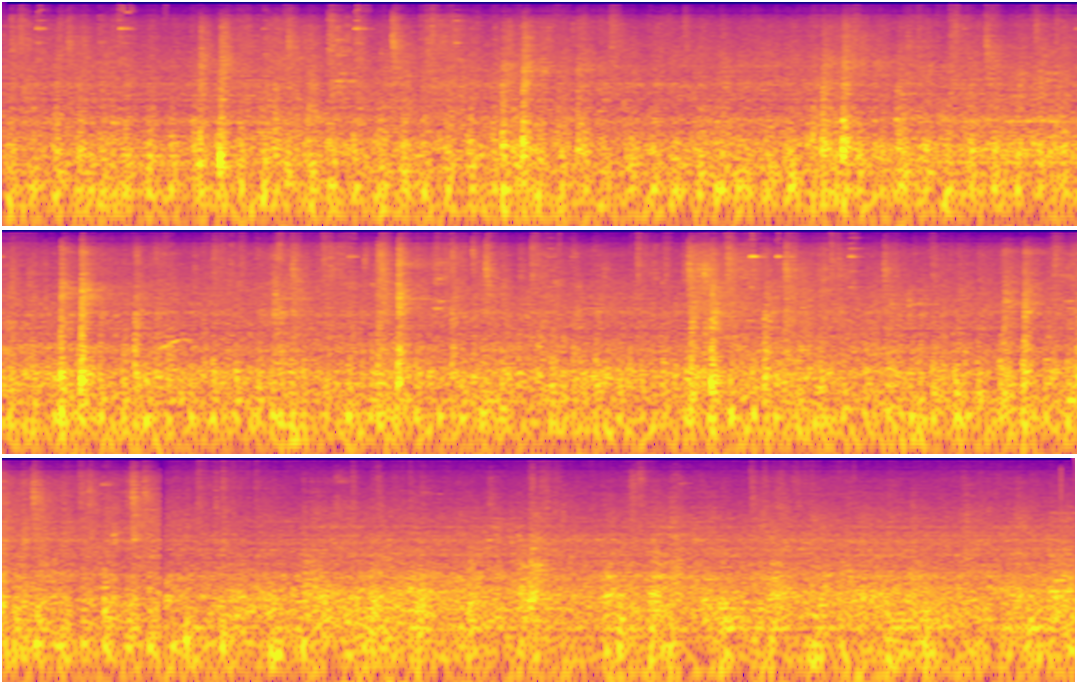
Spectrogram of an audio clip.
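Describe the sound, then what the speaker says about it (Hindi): The Khajuraho Udaipur Express, a passenger train running hours late, rolls out of a station. Wheels clatter in a steady clickety-clack over the rails, loud and close, as carriages rock along throughout. "फाइनली अभी अपनी ट्रेन निकल रही भाई"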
